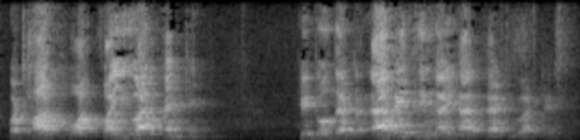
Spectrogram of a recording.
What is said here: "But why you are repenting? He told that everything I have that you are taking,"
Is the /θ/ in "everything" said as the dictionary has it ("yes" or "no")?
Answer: no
